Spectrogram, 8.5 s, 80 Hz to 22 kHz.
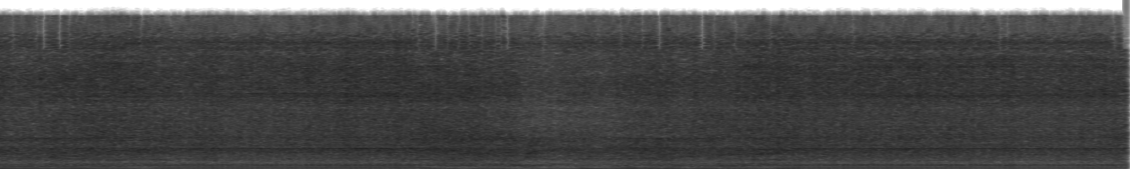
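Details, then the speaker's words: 2006 Honda Metropolitan two-stroke scooter (also listed as 2007) after swapping in a Honda Ruckus carburetor: the engine revs rise and fall smoothly without bogging or misfire and rev out completely; normal revving. "[Applause] Car has to get filled up with gas. [Applause] That definitely sounds better."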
